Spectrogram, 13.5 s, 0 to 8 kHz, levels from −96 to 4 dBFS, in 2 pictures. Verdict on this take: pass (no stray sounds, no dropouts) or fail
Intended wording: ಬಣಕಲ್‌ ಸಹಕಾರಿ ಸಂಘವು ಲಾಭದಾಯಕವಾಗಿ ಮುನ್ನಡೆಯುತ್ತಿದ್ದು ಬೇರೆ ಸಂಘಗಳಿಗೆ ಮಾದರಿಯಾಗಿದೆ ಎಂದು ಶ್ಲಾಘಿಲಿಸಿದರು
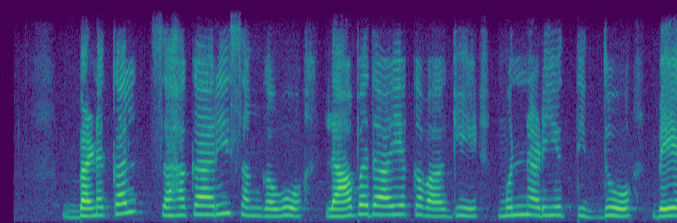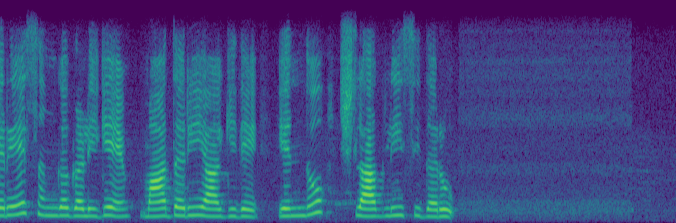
pass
